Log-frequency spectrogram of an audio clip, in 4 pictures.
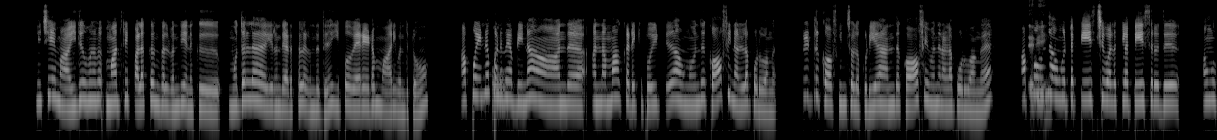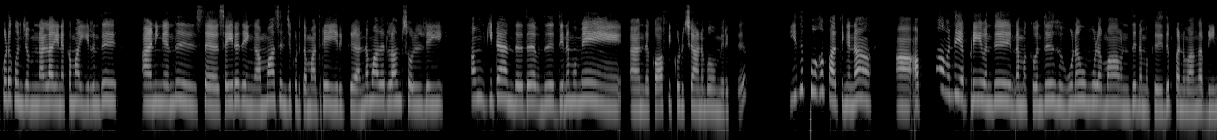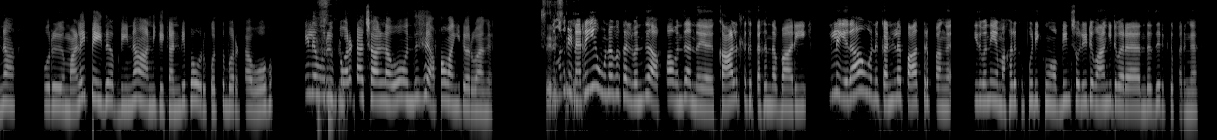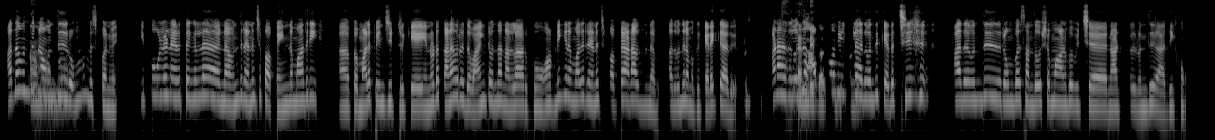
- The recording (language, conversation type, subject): Tamil, podcast, அழுத்தமான நேரத்தில் உங்களுக்கு ஆறுதலாக இருந்த உணவு எது?
- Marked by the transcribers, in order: in English: "ஃபில்டர்"; chuckle; chuckle; laugh; in English: "மிஸ்"; laugh; chuckle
